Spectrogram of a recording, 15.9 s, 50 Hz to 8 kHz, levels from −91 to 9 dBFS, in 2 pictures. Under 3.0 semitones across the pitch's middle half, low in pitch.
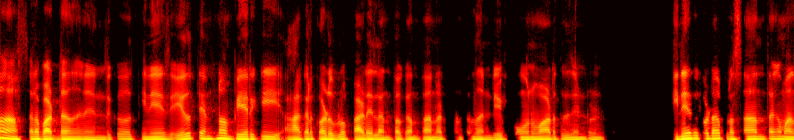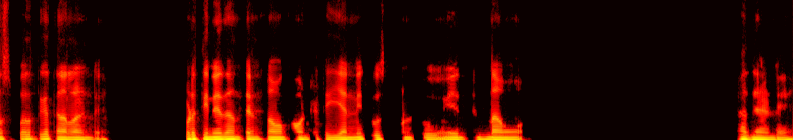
Yes: narrow, 2.6 semitones; low, 115 Hz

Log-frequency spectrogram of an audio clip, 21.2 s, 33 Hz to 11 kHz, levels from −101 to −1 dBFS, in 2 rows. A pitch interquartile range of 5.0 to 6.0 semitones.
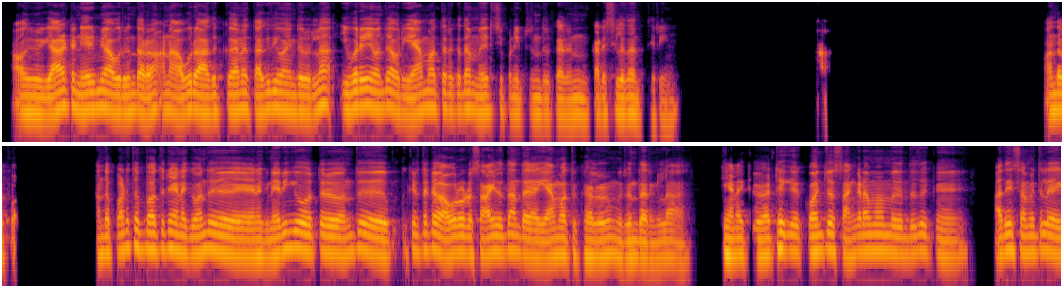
No: average, 3.4 semitones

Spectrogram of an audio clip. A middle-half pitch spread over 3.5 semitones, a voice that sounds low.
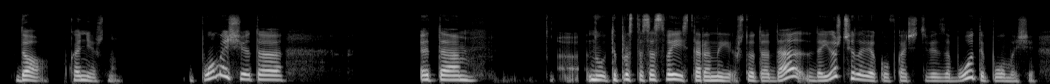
No: average, 4.6 semitones; high, 190 Hz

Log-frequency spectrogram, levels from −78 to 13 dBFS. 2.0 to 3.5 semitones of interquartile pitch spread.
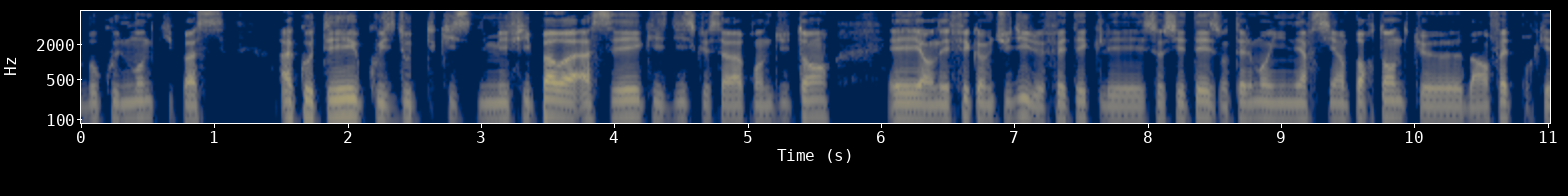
Yes: narrow, 2.6 semitones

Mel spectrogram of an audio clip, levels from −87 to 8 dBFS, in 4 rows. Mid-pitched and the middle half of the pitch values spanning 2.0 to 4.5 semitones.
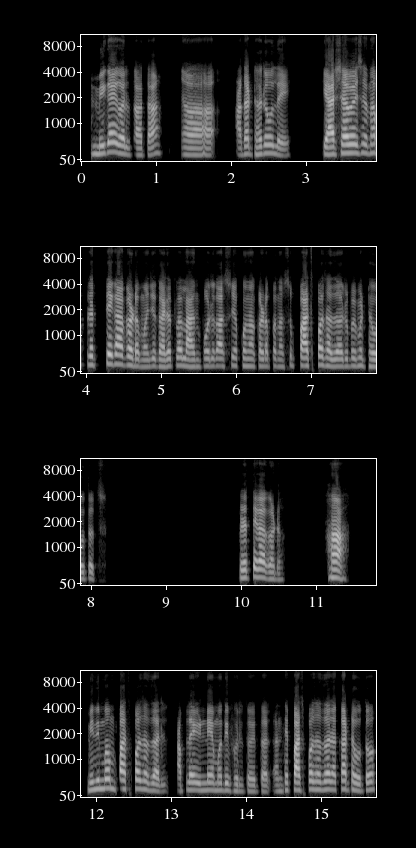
No: high, 195 Hz; average, 2.8 semitones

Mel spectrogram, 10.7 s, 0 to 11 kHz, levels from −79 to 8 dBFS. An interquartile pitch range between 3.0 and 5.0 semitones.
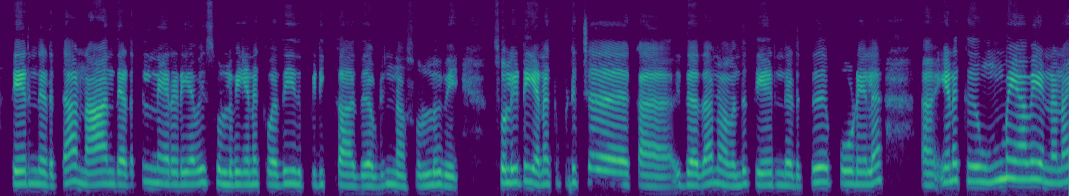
No: narrow, 2.5 semitones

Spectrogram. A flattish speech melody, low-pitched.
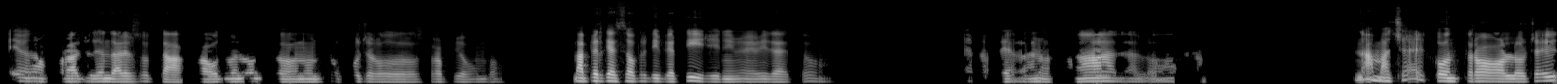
Yes: narrow, 2.2 semitones; low, 130 Hz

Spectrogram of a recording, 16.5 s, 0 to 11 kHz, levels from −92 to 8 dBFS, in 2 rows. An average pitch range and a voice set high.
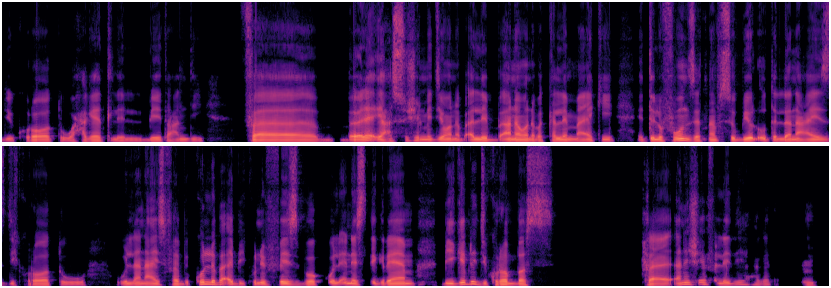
No: average, 3.9 semitones; low, 105 Hz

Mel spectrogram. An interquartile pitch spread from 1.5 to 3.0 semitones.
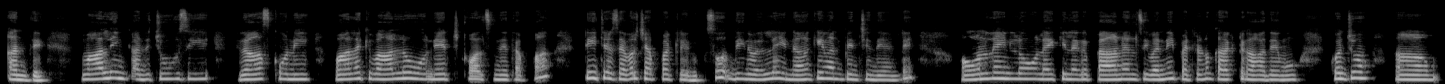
Yes: narrow, 2.6 semitones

